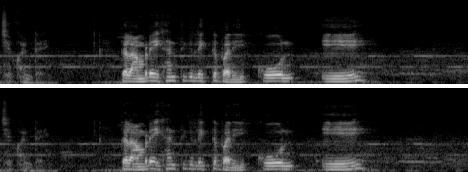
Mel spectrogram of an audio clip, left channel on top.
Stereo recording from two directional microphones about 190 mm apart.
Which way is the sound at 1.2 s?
40° left (ahead or behind).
